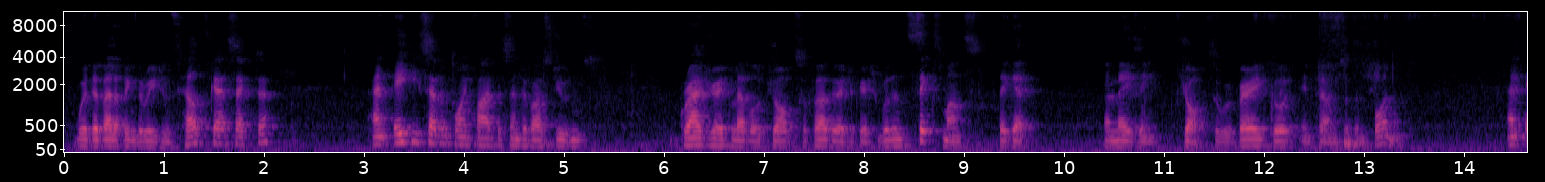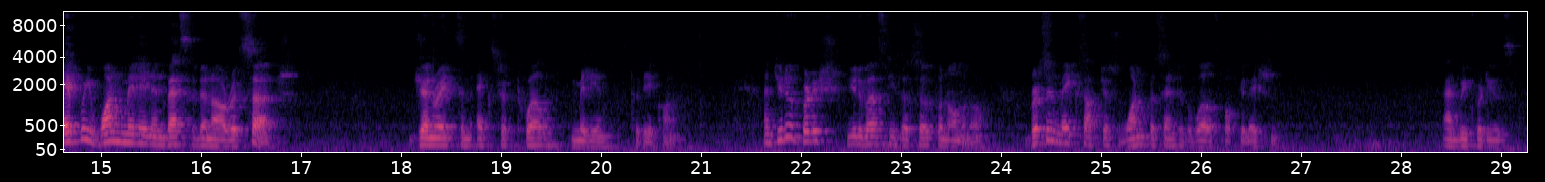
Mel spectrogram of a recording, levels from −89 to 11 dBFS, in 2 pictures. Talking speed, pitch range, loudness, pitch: 140 wpm, 95-135 Hz, -44 LUFS, 110 Hz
